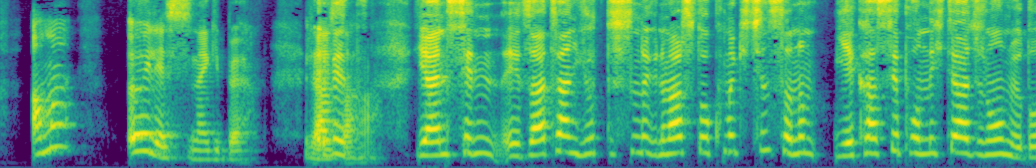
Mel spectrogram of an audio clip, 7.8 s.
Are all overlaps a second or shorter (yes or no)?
yes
